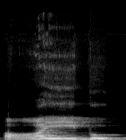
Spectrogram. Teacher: اب اس غین کو موٹا کر کے پڑھنا ہے، یہ حروف مستعلیہ ہے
